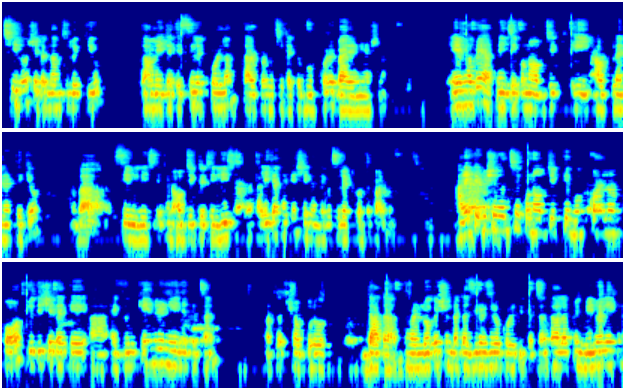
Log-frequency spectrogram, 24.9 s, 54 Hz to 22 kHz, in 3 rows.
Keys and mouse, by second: 1.7 typing, 2.5-4.2 drag, 4.4-5.4 drag, 6.2 click, 7.6-8.5 drag, 13.6-15.1 drag, 15.3 click, 15.7-17.4 drag, 21.9-23.1 drag, 23.8-24.8 drag.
